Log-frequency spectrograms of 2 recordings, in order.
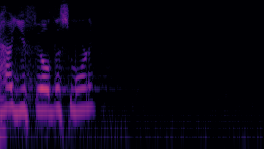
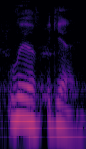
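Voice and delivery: ordinary delivery

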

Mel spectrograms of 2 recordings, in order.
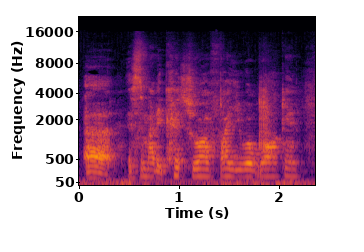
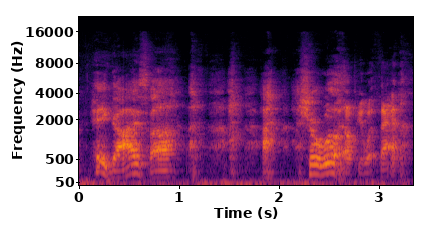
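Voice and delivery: put-on work voice; 3 semitones higher than usual. Man mimicking someone talking at work, put-on work voice. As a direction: exaggerate the polite, helpful act from work. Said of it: "you don't even talk like that".

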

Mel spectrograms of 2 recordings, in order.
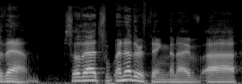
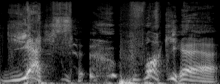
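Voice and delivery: hammed-up cheer, pitched up; mock enthusiasm; 5 semitones higher, much slower than usual. Comic imagining critics' wished-for agreement, mock enthusiasm. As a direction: act out an over-keen yes.

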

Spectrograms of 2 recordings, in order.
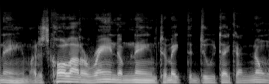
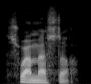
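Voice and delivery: plain reading voice

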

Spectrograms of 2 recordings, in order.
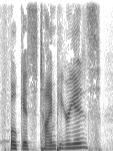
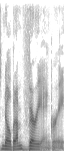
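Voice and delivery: quiet, low, retold anger; calmly stated anger; 4 semitones lower, 7 dB quieter than usual. Quoting roommate answering why she isn't yelling, calmly stated anger. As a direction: insist on it softly, without yelling. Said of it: "so you're not yelling about it".

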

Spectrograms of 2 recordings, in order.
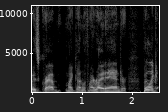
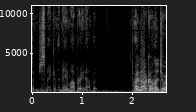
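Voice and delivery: ordinary delivery

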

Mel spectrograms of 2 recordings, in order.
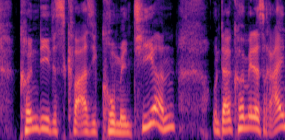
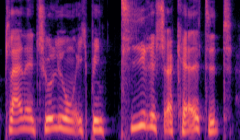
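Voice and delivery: ordinary delivery

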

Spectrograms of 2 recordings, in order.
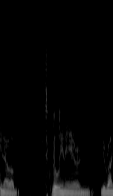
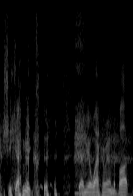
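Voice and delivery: ordinary delivery

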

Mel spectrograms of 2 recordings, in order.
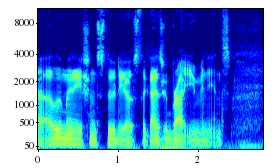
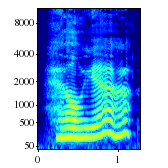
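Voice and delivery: gleeful cheer; 13 semitones higher than usual. Acted. Cheering about hiding bills.

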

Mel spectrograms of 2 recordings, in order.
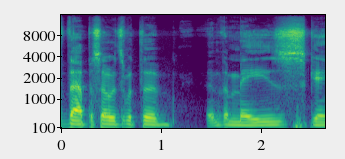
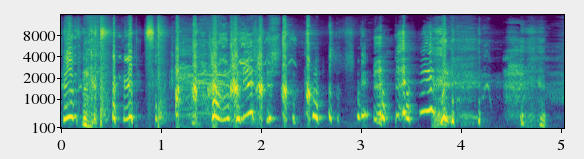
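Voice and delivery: shrieking fit of laughter; can't stop laughing, high squeals; hysterical high laugh; 7 dB louder than usual. Real, not acted. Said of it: "I can't stop laughing".

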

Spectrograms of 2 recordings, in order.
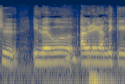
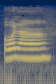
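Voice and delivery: a higher, louder hola in a fresa voice; posh fresa hello; 5 semitones higher, 6 dB louder than usual. Pretend. Asked for a fresa greeting, a posh fresa hola. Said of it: "mándame un saludo bien fresa".

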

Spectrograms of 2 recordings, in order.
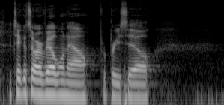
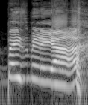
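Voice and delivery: laughing; 10 semitones higher, 16 dB louder than usual. Real, not acted. Cracking up after flubbed name.

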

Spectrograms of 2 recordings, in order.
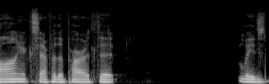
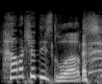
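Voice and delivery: mock clueless hero; 13 semitones higher than usual. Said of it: "I love that you were like".

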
